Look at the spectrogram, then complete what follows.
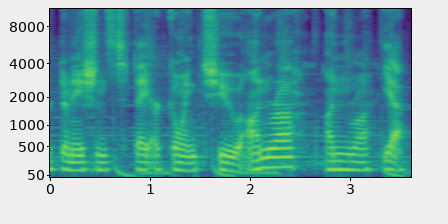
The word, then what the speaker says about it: UNRWA: All of your donations today are going to UNRA. Yeah, it's usually how it's pronounced.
